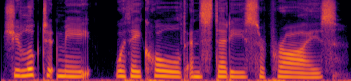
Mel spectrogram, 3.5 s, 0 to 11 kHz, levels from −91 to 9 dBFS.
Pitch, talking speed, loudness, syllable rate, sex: 200 Hz, 170 wpm, -19 LUFS, 4.6 syllables/s, female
